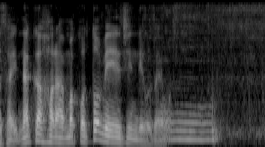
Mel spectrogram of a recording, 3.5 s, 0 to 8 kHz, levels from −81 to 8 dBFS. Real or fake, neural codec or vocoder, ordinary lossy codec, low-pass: fake; codec, 16 kHz, 4.8 kbps, FACodec; none; 7.2 kHz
